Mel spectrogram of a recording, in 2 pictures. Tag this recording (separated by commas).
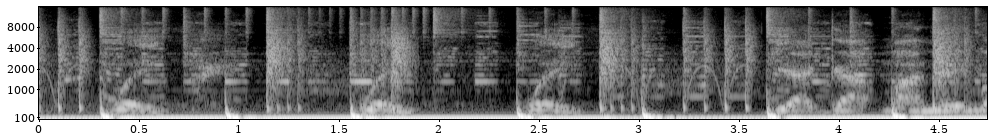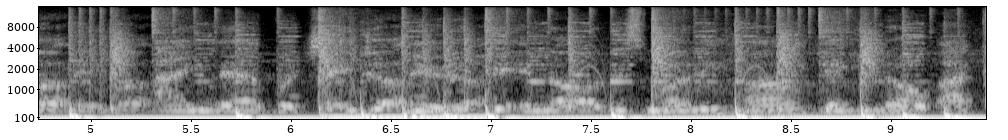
Disco, Music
